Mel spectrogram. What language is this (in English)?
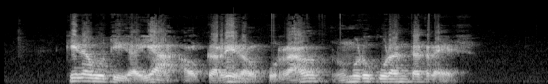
Catalan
